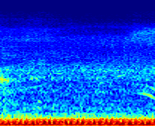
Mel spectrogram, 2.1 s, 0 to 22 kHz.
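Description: McLaren 650S Coupe's twin-turbocharged V8 idling, a steady low hum with no revs.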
